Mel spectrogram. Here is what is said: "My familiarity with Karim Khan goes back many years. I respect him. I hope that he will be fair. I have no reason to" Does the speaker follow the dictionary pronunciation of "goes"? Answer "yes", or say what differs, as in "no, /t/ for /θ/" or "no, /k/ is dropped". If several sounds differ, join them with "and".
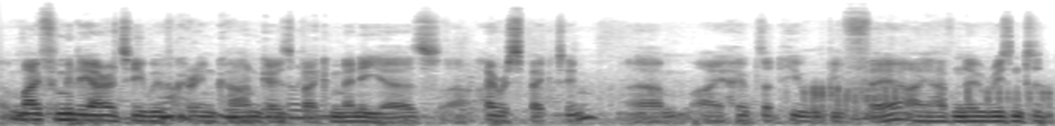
yes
